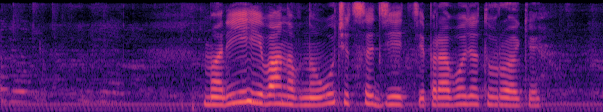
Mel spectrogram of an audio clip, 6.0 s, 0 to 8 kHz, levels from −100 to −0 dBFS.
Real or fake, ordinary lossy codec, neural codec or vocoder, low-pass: real; none; none; 7.2 kHz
